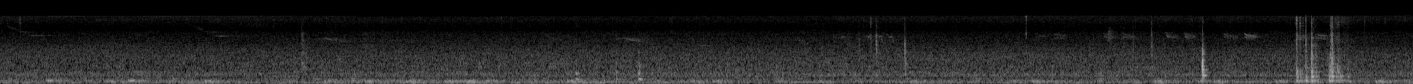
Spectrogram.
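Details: Honey bees from a swarm caught in a swarm trap, as they are taken out of it: a steady low buzzing hum throughout, with a few sharp knocks and clicks near the end.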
